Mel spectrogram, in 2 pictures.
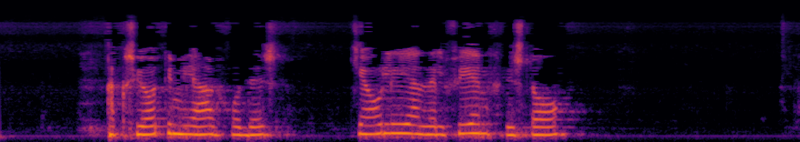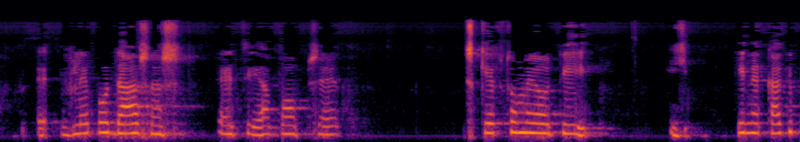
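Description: A woman chants a slow hymn into a microphone in a large echoing hall.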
